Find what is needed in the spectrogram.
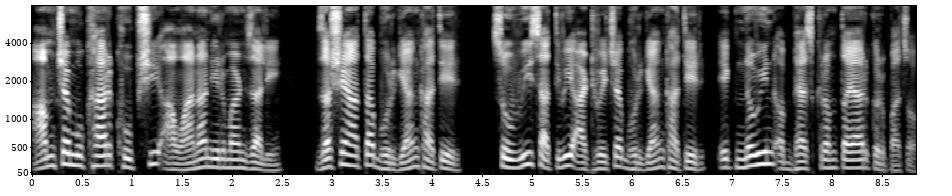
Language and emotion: Goan Konkani, neutral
